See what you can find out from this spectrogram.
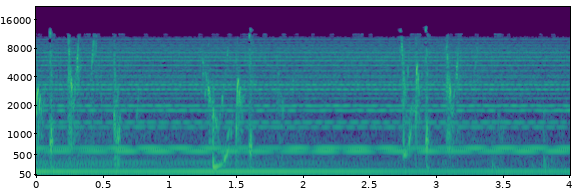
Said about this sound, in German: Plötzlich hat Kalli nasse Füße. Was ist das? Wasser im Schiffchen? Kalli beginnt das Wasser aus dem Boot zu schöpfen.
